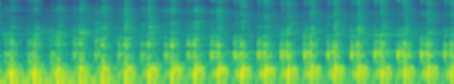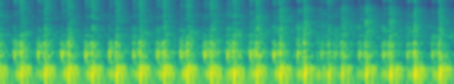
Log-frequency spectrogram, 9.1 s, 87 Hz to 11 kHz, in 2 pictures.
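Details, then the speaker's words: 2025 Harley-Davidson Road Glide 117 Gen 2, 802 miles, Stage 2 with Cycle-Rama CR484 cam, ThunderMax tune, Khrome Werks slip-on mufflers, after install: deep lumpy potato-potato idle about two beats a second, steady and even. "Nice tone on those Chrome Works mufflers. Really nice. Sounds good on it."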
